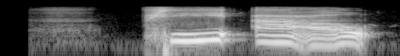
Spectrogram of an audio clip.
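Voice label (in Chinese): "pi2ao3", Mandarin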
